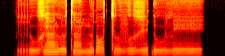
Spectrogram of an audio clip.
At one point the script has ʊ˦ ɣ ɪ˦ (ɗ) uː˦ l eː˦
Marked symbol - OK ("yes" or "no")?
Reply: yes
